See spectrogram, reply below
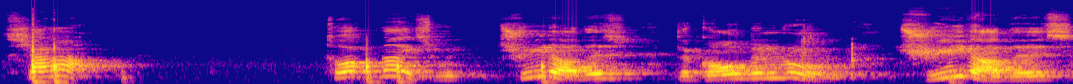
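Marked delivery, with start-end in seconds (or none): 0.0-2.2 louder, higher, snapping commands; sharp scolding. Real, not acted. Preacher to congregation, telling them to stop being sarcastic, loud sharp scolding. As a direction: scold them like a fed-up parent.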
